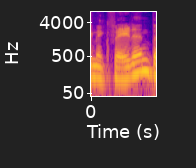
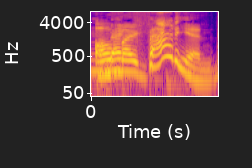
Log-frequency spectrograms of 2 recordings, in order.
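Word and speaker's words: Macfadyen: I used to say Matthew McFadden, but that is wrong. Oh, yes. That was confusing. McFadden. – McFadden. There's an extra syllable in his last name.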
